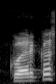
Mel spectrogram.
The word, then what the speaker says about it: Quercus: ठीक है, क्वेरकस सुबर, इसका स्पेलिंग है QUERCUS, क्वेरकस सुबर।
